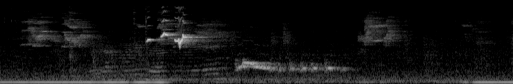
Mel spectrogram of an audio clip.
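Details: Grey-bellied bulbul singing energetically, used as a lure to prompt other birds to sing: bright high chirps followed by a low, slightly descending whistled phrase with a wavering tail, over a steady low electrical hum.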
